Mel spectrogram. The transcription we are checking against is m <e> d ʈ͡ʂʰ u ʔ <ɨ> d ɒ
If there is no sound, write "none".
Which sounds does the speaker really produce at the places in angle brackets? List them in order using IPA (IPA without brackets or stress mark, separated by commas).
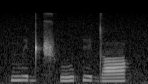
i, i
